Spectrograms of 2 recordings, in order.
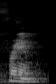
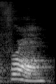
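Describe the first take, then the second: First: The vowel is reduced to a short weak sound. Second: The vowel is said fully and clearly. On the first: "por esto beneficio de la fluidez vamos a decir una E en lugar de from" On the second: "Este sería from"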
